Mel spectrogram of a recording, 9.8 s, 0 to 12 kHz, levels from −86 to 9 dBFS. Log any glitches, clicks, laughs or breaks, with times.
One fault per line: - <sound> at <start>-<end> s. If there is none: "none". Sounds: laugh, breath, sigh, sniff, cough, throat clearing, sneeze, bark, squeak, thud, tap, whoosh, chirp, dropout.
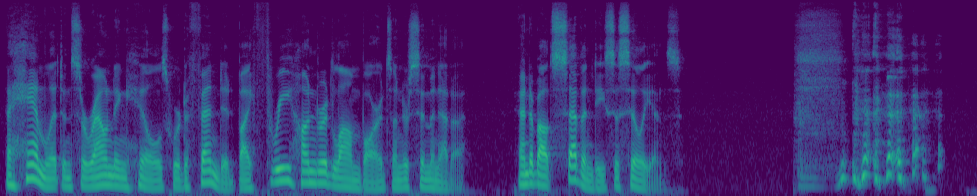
- laugh at 7.9-9.5 s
